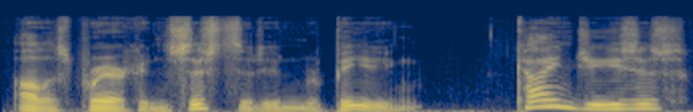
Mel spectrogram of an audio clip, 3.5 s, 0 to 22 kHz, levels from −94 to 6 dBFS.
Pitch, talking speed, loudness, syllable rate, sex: 115 Hz, 140 wpm, -18 LUFS, 4.5 syllables/s, male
